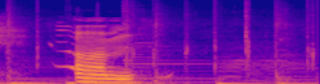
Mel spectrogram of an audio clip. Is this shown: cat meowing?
yes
